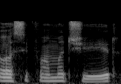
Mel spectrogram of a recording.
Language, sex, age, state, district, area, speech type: Kashmiri, male, 18-30, Jammu and Kashmir, Kulgam, rural, spontaneous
